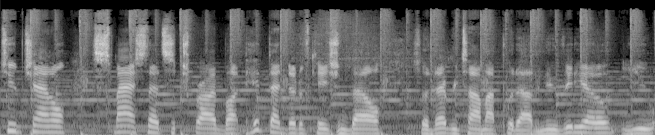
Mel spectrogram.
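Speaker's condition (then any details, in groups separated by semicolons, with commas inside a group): No condition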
